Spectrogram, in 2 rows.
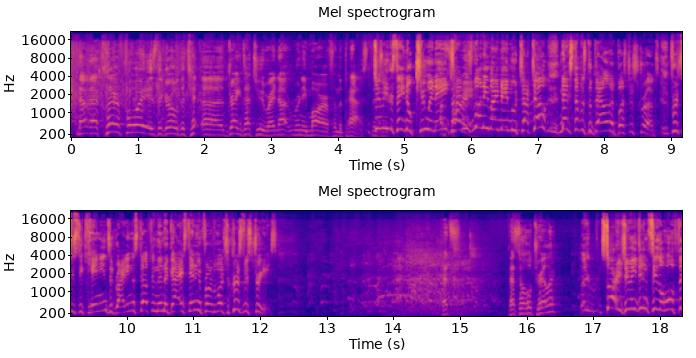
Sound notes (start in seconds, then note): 12.3 laughter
